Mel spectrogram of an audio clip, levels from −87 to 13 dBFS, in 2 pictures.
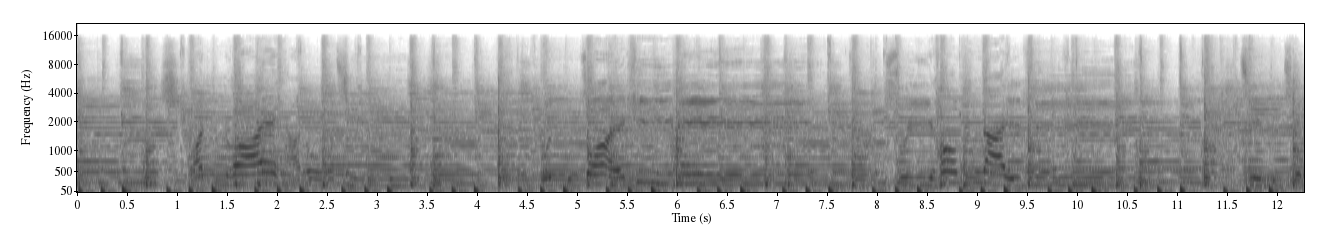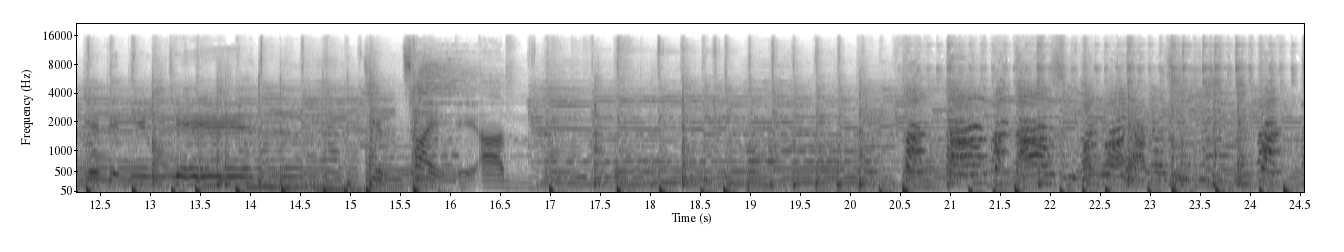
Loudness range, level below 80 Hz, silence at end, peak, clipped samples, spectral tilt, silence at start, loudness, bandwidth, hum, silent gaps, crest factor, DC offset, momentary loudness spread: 4 LU; -22 dBFS; 0 s; 0 dBFS; under 0.1%; -5.5 dB/octave; 0 s; -17 LUFS; 16 kHz; none; none; 16 dB; under 0.1%; 6 LU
